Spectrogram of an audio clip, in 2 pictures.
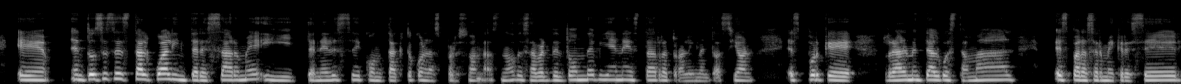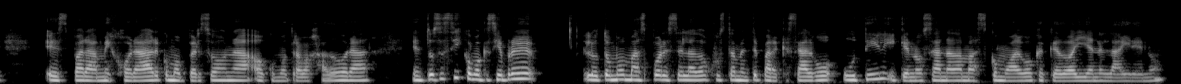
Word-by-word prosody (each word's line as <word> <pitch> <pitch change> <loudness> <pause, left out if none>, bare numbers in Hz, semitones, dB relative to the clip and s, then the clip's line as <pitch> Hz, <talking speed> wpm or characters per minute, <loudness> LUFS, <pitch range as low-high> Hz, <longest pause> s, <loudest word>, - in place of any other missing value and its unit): Eh, 200 -2 +4 0.2
entonces, 235 +3 +5
es 260 -2 +2
tal 235 -4 +6
cual 245 +1 +6
interesarme, 200 +2 +1
y 185 -4 -2
tener 185 +2 0
ese 205 0 -5
contacto 180 0 -4
con 195 -1 -2
las 170 -1 -8
personas, 190 +6 -8
¿no? 185 +2 -3
De 205 - -2
saber 185 -1 -1
de 195 - +1
dónde 205 +3 +1
viene 210 -1 0
esta 195 0 -2
retroalimentación, 180 +1 -5 0.3
es 180 - -3
porque 200 -5 +2 0.3
realmente 195 +2 +4
algo 200 0 +4
está 185 -2 -7
mal, 200 +2 -1 0.4
es 205 -2 +3
para 200 -2 +5
hacerme 185 -1 0
crecer, 195 +3 +1 0.4
es 190 -1 0
para 185 -2 +1
mejorar 180 +2 0
como 185 -4 +2
persona, 185 +1 0
o 180 -1 -3
como 170 -1 -9
trabajadora. 185 +3 -1 0.4
Entonces, 230 +5 +1
sí, 315 +2 -2
como 240 -5 +3
que 200 - -6
siempre 250 - +2 0.4
lo 205 -2 +2
tomo 220 +1 +3
más 205 -2 +2
por 215 +1 0
ese 205 +1 -2
lado, 200 0 +2
justamente 200 -1 -1
para 185 -3 -1
que - - -14
sea 180 - -1
algo 190 +2 0
útil, 215 +5 0
y 200 -8 -5
que 175 - 0
no 175 0 -3
sea 185 +1 -1
nada 180 0 +1
más 175 -1 -4
como 180 -3 -1
algo 175 +1 -1
que 180 -1 -6
quedó 165 -1 -2
ahí 170 +1 -1
en 170 0 -4
el 165 -1 -6
aire, 160 0 -7
¿no? 180 +7 -9
195 Hz, 180 wpm, -22 LUFS, 180-205 Hz, 0.4 s, tal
